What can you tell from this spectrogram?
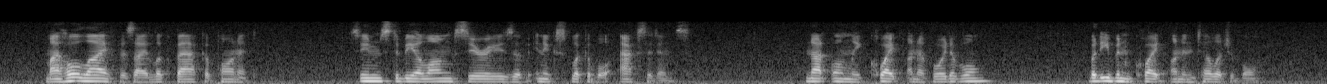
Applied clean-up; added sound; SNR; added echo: none; none; none; none.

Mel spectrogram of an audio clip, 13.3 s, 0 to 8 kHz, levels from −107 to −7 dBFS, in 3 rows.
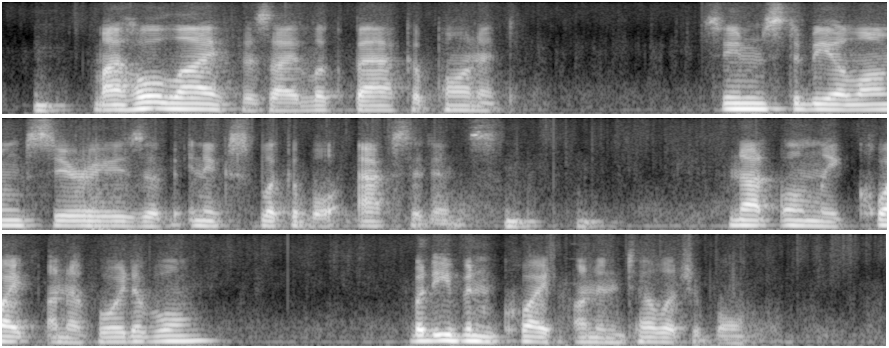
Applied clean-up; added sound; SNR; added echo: neural separator model SepFormer DNS4.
